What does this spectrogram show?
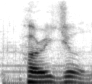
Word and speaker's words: He Rijun: Horijun. Yeah, that's how you pronounce it.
